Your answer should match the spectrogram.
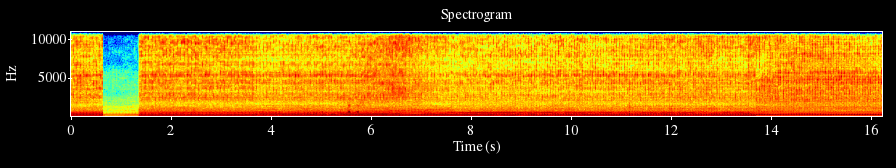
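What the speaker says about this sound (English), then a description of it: "Yeah, that's the idle." A Honda Ruckus scooter with a fabricated rear frame idles steadily, a loud close putter with a constant rhythmic pulse after a brief dropout near the start.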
